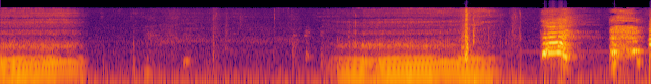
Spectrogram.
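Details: Loud snoring: two loud, droning snores, followed by brief bursts of noise.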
